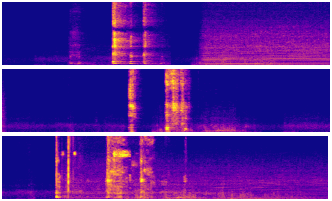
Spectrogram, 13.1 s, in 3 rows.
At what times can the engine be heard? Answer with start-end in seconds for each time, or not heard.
2.6-4.5, 9.4-13.0.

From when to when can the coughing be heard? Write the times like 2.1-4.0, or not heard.
0.9-2.2, 6.0-6.9, 9.4-11.2.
